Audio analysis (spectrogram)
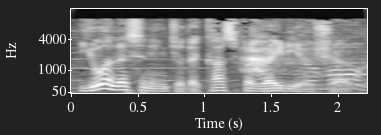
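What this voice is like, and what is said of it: Pleasant, announcer-style voice. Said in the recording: “in a nice voice,”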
